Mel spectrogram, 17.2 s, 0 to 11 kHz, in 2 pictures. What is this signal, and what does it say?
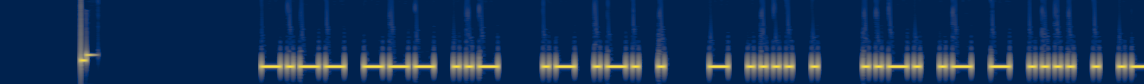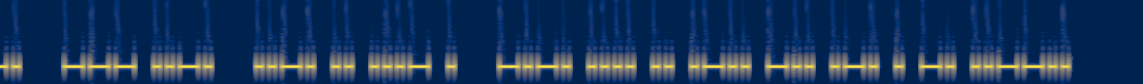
Morse code, heard as a keyed tone, about 25 wpm, 700 Hz. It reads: YOU ARE THE FATHER OF FIVE CHILDREN?
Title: Sentences from Top 1000 Words - Review Part 2 - 25wpm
